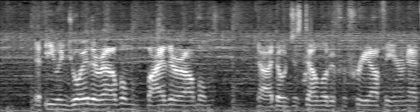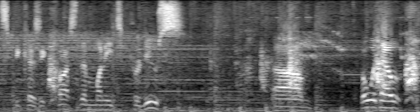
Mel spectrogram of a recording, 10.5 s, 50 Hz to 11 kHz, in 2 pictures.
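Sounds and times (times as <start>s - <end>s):
speech: 0.4s - 7.6s, 8.6s - 9.2s, 9.8s - 10.4s
dog barking and yipping: 5.8s - 6.2s, 8.2s - 10.4s.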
